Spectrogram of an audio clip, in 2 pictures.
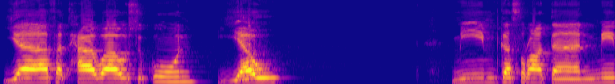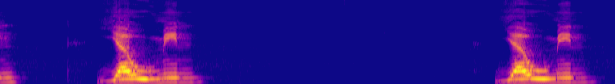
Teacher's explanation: So the ya fatha ya is done with a little bit of a smile, and then immediately waw sukoon is ya oo. You have to pout your lips to do the oo. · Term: huroof-ul-leen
